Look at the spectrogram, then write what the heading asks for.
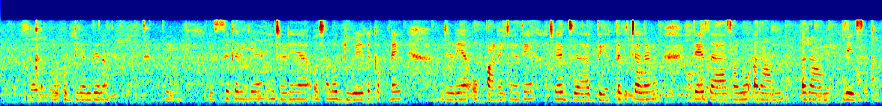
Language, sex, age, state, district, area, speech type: Dogri, female, 18-30, Jammu and Kashmir, Kathua, rural, spontaneous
